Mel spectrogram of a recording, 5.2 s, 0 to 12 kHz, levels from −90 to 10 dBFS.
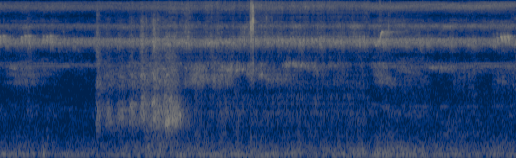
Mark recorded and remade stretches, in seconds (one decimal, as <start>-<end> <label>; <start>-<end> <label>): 0.0-1.7 recorded; 1.7-3.7 remade; 3.7-5.2 recorded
